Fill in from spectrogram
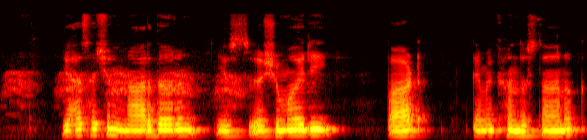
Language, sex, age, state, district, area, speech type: Kashmiri, male, 18-30, Jammu and Kashmir, Kulgam, rural, spontaneous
